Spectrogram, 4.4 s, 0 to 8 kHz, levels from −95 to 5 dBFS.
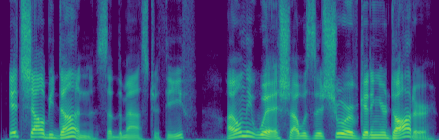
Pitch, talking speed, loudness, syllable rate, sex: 145 Hz, 260 wpm, -20 LUFS, 5.9 syllables/s, male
